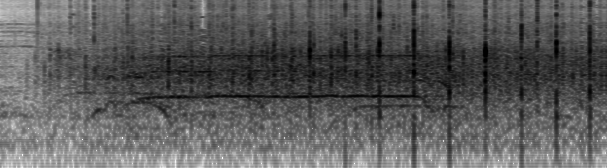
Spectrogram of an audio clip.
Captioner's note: applause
